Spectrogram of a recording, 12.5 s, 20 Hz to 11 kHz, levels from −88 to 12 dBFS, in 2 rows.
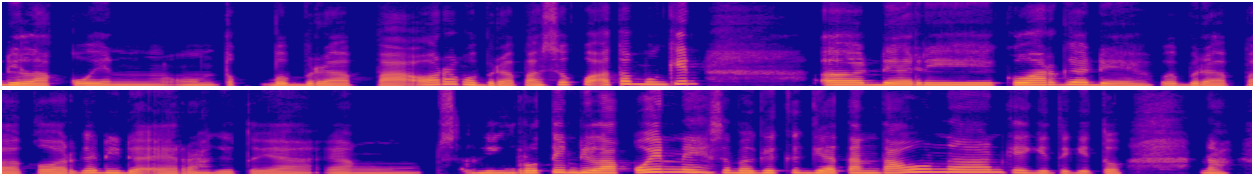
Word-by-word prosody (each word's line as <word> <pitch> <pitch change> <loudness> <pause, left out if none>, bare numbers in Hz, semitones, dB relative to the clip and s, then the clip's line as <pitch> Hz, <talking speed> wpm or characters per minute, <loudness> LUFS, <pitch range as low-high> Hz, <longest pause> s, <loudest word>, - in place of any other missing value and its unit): dilakuin 215 -1 0
untuk 220 -1 -6
beberapa 200 -2 0
orang, 310 +2 +2
beberapa 210 -5 +1
suku, 275 +4 -3
atau 350 - +2
mungkin, 310 +5 -1 0.6
eee, 260 0 +5
dari 245 0 +3
keluarga, 265 +2 +5
deh. 200 -2 -1
Beberapa 210 0 -2
keluarga 215 +4 -1
di 250 - +1
daerah, 210 -1 -4
gitu 205 0 -8
ya, 200 +2 -5
yang 205 0 -8
sering 230 0 -4
rutin 275 +3 +2
dilakuin 285 +6 +4
nih, 320 -2 +2
sebagai 255 -2 +1
kegiatan 250 -1 +1
tahunan, 325 +2 +2
kayak 245 -4 -2
gitu-gitu. 215 -2 -4 0.4
Nah, 225 - -1
230 Hz, 140 wpm, -23 LUFS, 210-260 Hz, 0.6 s, eee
